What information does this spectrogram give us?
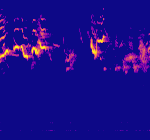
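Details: Kacer (oriental magpie-robin) singing insistently to provoke rivals into song: rapid warbled whistles in a rippling run, a pause, then softer scratchy notes and a final rising whistled phrase.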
